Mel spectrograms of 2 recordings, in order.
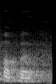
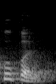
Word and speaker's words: Cowper: The pronunciation is William Cowper, C-O-W-P-E-R. It's Cowper, not Cooper. Cooper is C-O-O-P-E-R, but it is C-O-W-P-E-R.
